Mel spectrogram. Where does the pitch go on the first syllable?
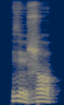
falling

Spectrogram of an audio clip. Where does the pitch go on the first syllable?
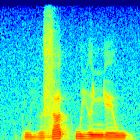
low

